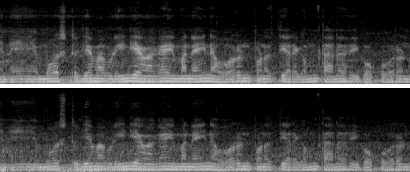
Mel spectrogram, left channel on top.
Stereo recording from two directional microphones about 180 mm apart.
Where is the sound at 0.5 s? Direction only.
5° left (ahead or behind).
